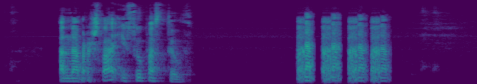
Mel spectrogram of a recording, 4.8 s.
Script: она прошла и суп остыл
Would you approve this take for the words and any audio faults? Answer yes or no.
no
